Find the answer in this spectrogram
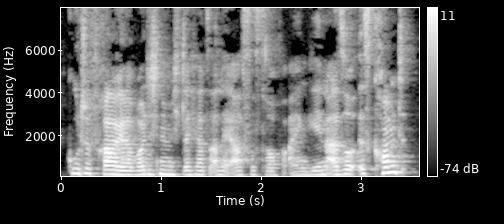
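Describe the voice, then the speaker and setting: A woman's voice: fairly low pitch, a little fast. Chatty woman astrologer telling stories. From Germany. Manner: animated storytelling with frequent fillers. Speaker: astrologer and tarot reader, interview guest. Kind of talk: casual interview conversation.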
